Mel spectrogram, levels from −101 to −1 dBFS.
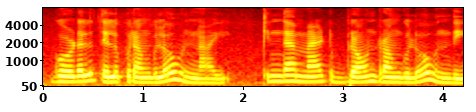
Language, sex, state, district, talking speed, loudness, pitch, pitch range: Telugu, female, Telangana, Mahabubabad, 130 wpm, -15 LUFS, 195 Hz, 180-215 Hz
